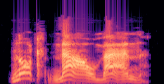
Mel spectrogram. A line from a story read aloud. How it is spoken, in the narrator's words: snapped the Arch-Chancellor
